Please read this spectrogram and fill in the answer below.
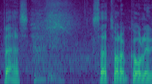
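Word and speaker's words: Pers: My name, Purse, P-E-R-S. I've just, Lockie, funny you say that. He's just walked past me. I said, mate, how do you say your name? He said Purse.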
